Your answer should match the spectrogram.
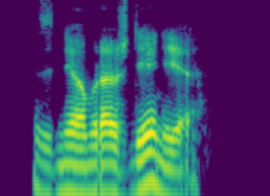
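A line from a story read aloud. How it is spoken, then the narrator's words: Snort. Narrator (Russian): Хмыкнул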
